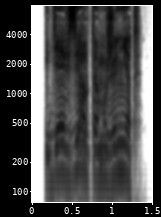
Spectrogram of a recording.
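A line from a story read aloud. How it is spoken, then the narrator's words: Grumbling. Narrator (Russian): проворчал он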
